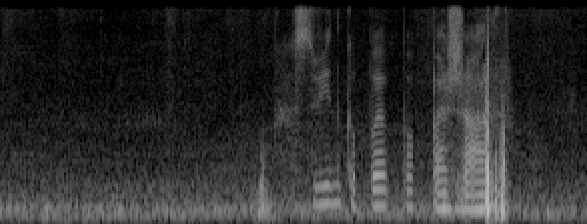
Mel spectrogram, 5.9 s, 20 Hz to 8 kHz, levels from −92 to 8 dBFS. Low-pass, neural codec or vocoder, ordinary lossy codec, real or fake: 7.2 kHz; none; none; real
